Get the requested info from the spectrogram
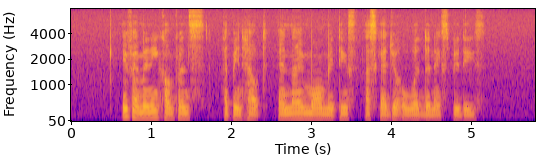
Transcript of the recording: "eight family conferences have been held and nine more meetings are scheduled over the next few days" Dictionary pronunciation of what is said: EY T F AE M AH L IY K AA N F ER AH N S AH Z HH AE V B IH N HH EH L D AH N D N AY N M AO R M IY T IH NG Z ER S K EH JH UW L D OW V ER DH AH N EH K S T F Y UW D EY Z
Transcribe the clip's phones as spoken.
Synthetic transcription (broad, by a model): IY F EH M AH N IY K AA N F ER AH N S HH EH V B IH N HH EH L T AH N N AY N M AO M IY T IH NG S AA S K EH JH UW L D OW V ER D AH N EH K S T F Y UW D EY S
